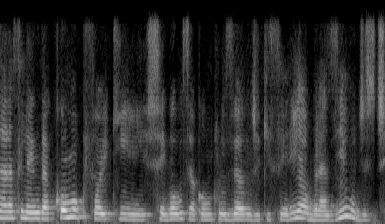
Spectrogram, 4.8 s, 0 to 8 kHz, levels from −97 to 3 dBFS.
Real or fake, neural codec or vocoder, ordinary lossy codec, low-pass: fake; codec, 16 kHz, 2 kbps, FreqCodec, smaller model; Opus, 64 kbps; 7.2 kHz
